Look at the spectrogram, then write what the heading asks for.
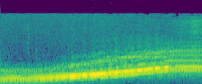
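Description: Synthesizer tone gliding upward: a buzzy, harmonic-rich note holds low at first, then slides smoothly and steadily higher over about two seconds before settling on a sustained, higher pitch.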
